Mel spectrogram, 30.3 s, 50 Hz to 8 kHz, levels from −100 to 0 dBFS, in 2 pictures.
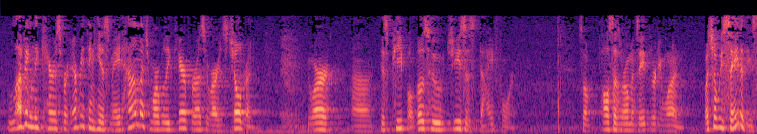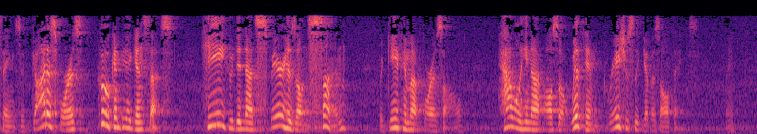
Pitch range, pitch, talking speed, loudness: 140-180 Hz, 155 Hz, 160 wpm, -24 LUFS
